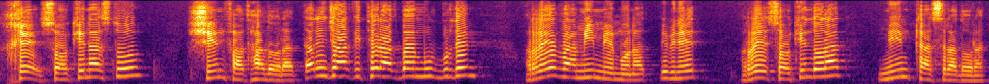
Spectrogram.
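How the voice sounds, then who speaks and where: Tajik-accented male teacher, fairly high voice, walks through each step, quizzes himself aloud. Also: lively intonation, clear, resonant tone. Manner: explains step by step, asks and answers his own questions. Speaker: Arabic grammar teacher. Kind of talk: classroom lesson at a board.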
